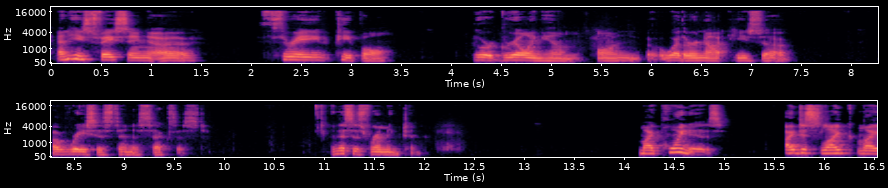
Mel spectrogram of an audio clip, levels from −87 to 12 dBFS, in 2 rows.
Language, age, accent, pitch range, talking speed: English, 50-69, American, 145-200 Hz, 115 wpm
